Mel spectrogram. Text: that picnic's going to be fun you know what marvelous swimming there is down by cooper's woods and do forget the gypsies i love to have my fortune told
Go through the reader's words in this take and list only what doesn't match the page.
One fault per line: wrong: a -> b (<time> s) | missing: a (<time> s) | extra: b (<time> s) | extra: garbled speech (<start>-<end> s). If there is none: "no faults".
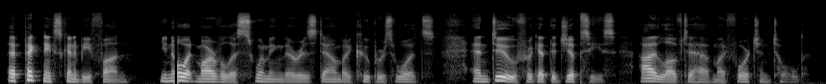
no faults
